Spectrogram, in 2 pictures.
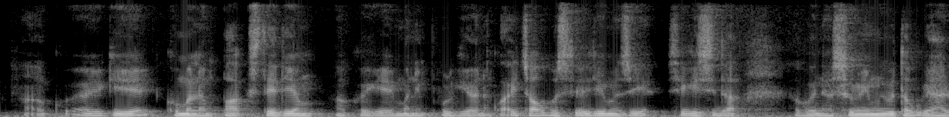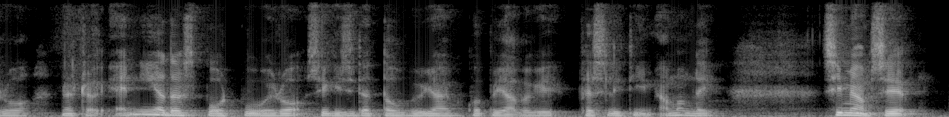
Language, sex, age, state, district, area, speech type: Manipuri, male, 30-45, Manipur, Imphal West, urban, spontaneous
